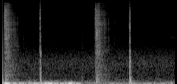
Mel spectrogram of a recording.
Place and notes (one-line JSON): {"title": "langenfeld, rudolf-kronenberg weg, bogenschiessen - langenfeld, rudolf-kronenberg weg, bogenschuss 2", "date": "2008-06-23 21:03:00", "description": "mittags, stereoaufnahme von übungsschüssen eines ehemaligen deutschen meisters im bogenschiessen - no. 2\nproject: :resonanzen - neandereland soundmap nrw - sound in public spaces - in & outdoor nearfield recordings", "latitude": "51.12", "longitude": "6.98", "altitude": "74", "timezone": "Europe/Berlin"}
